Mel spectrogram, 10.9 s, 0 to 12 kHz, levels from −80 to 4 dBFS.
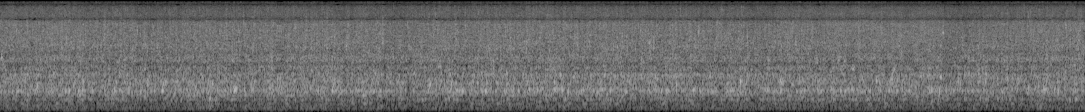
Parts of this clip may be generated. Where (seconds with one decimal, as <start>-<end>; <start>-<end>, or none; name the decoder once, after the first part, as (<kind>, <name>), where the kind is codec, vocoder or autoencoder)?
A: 8.3-9.5 (autoencoder, DAC-VAE)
